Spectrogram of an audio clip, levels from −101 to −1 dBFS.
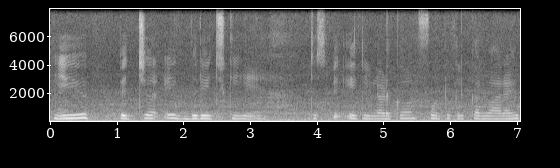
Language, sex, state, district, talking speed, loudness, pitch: Hindi, female, Bihar, Samastipur, 120 wpm, -20 LUFS, 205 Hz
